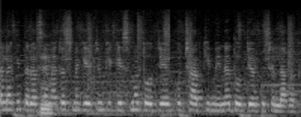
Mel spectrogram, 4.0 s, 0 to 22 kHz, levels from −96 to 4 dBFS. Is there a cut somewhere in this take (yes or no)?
no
